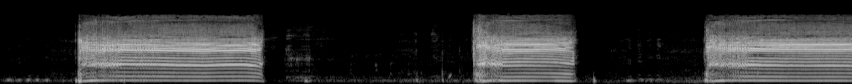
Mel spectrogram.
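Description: A sheep bleating loudly three times: a long call of about two seconds, a shorter one of about a second, then another long call near the end.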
